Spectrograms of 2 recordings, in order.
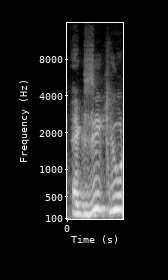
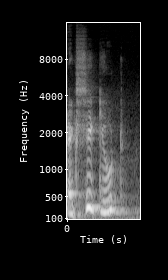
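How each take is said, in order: First: The middle consonants are sounded as 'gz'. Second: The middle consonants are sounded as 'ks'.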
